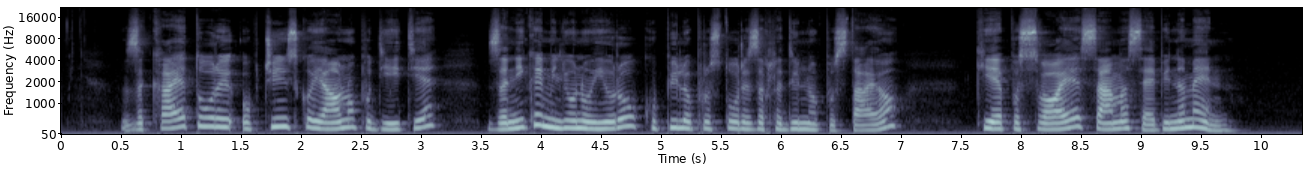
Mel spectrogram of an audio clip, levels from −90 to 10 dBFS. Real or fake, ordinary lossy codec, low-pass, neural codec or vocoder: real; none; none; none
